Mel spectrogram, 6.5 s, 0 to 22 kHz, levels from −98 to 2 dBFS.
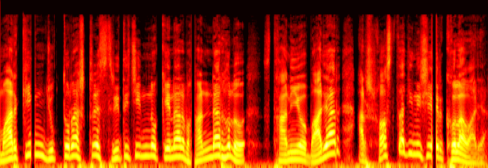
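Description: At 0.41 s, 2.55 s and 5.76 s the speech drops into sudden silences of about 57, 49 and 60 ms, with smeared edges, then resumes where it stopped. These are gaps at joins of encoded pieces: separately encoded segments were spliced without trimming their encoder delay and end padding.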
